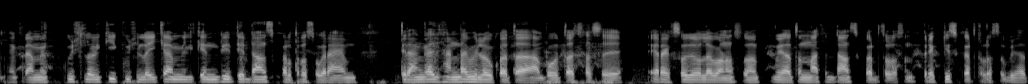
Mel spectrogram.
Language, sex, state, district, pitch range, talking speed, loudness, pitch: Maithili, male, Bihar, Samastipur, 105-115 Hz, 205 wpm, -25 LUFS, 110 Hz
